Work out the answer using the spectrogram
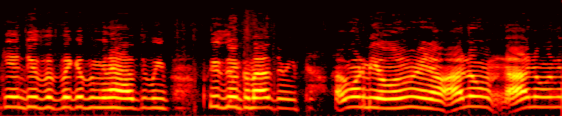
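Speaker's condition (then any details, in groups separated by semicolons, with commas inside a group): Cerebral palsy, dystonic hemiplegia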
